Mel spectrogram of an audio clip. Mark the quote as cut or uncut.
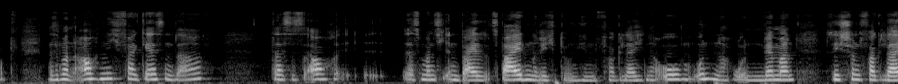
cut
